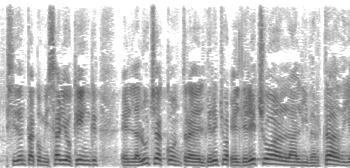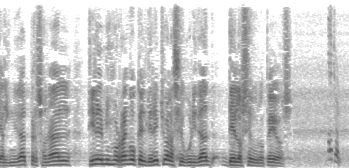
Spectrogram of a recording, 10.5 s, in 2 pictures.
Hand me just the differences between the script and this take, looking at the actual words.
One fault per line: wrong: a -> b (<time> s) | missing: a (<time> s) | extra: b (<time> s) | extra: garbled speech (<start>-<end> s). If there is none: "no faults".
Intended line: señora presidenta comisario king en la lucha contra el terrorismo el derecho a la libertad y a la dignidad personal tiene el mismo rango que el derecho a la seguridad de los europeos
wrong: terrorismo -> derecho (3.1 s)
missing: la (5.3 s)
